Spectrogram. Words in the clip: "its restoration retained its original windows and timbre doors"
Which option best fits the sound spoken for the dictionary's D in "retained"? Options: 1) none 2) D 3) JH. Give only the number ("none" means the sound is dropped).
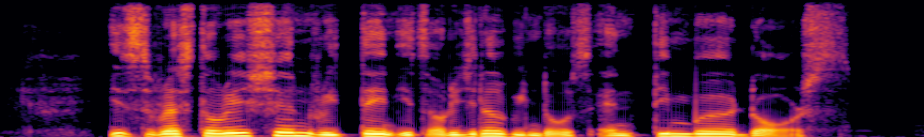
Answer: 1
